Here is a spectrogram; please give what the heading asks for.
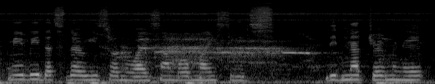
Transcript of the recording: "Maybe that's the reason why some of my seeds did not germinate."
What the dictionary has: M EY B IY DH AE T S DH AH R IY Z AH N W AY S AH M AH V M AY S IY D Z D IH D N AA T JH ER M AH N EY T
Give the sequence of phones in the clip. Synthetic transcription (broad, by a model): M EY B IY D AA T S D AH R IY S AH N W AY S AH M AH V M AY S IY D S D IH D N AA T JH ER M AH N EY T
